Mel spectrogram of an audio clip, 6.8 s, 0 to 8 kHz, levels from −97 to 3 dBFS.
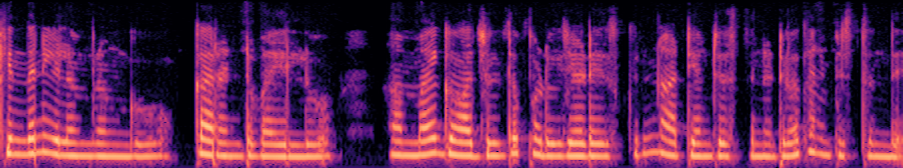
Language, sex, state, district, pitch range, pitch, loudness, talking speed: Telugu, female, Andhra Pradesh, Krishna, 220-250 Hz, 225 Hz, -17 LUFS, 125 wpm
